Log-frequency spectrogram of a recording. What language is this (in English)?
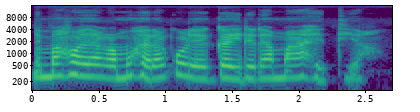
Kikuyu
